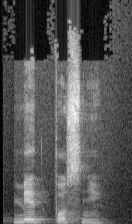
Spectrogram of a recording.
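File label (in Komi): "медпосни", Komi, female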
